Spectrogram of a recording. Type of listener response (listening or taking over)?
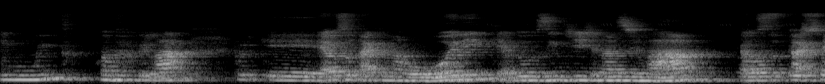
taking over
